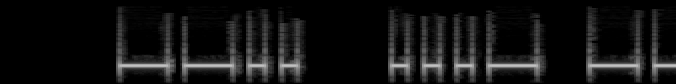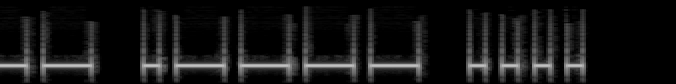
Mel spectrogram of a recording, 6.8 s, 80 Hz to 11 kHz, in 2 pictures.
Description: Morse code, heard as a keyed tone, about 15 wpm, 800 Hz. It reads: ZVO1H
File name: CW / DET / 1 9 1500C S C 14wpm 3245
